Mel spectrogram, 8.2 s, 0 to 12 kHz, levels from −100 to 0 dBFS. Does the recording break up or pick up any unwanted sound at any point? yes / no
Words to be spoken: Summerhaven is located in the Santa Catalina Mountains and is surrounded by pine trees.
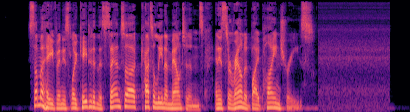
no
